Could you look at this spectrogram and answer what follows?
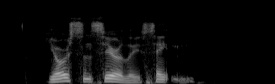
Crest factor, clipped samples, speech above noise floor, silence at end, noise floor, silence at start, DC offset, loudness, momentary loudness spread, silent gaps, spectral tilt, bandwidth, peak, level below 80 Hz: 20 dB; under 0.1%; over 59 dB; 0.85 s; under -90 dBFS; 0.5 s; under 0.1%; -31 LUFS; 9 LU; none; -4.5 dB/octave; 10 kHz; -14 dBFS; -64 dBFS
